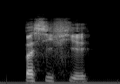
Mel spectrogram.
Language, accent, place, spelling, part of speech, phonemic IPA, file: French, France, Lyon, pacifier, verb, /pa.si.fje/, LL-Q150 (fra)-pacifier.wav
- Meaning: to pacify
